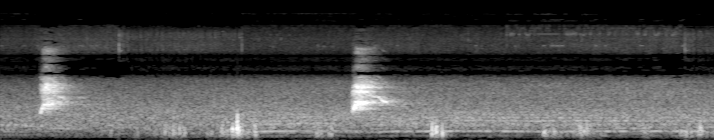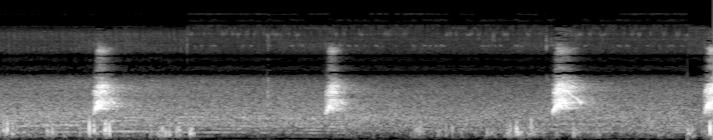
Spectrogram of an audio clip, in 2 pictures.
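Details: Ezo red fox giving threat calls: six harsh, hoarse screeching bursts at uneven gaps of roughly three to five seconds, each starting sharply and fading fast, with faint low rumbling between them.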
